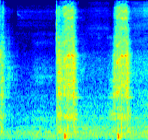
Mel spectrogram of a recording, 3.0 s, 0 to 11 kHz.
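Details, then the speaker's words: GY6 scooter with high-compression engine and new Shin Yea high-torque starter, battery only about 12.04 V with jump starter: two short, sluggish cranking bursts that bog down at once. Slow cranking from a low battery. "just dropping too much it's not withstanding the battery and the jump starter here it doesn't have a full twelve point volt charge to it"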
